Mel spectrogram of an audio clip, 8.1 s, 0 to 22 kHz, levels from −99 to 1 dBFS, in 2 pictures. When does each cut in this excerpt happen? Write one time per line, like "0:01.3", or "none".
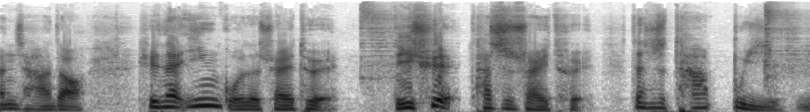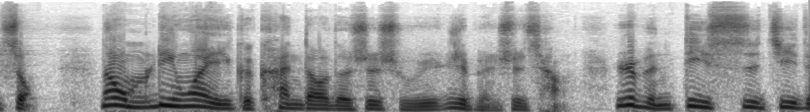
0:02.3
